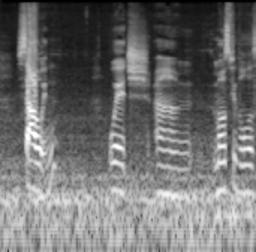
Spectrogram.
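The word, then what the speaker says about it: Samhain: we are used to, it is not pronounced Sam Hayne. It is pronounced sawin which um most people will say sa s o w like yay I win.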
